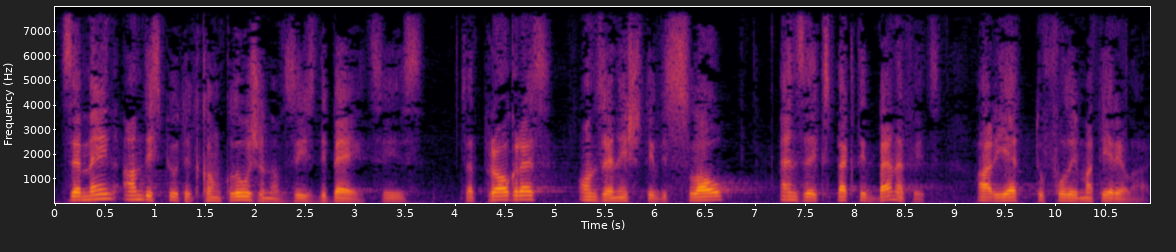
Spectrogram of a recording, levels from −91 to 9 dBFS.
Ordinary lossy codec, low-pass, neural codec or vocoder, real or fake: none; none; none; real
